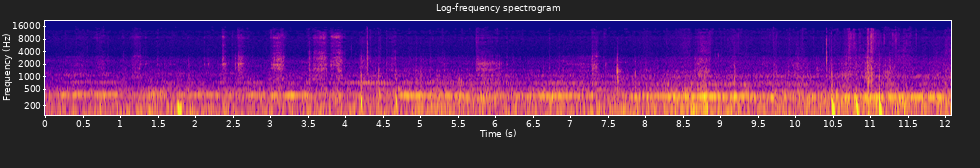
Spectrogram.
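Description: Steady rumble of a moving S-Bahn commuter train heard from inside the carriage, with a steady hum throughout. Three sharp clicks come close together near the end.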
